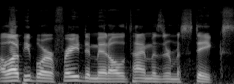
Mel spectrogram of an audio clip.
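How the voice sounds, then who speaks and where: This man's voice sits at a fairly high pitch. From Windsor, Ontario, Canada. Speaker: restaurant owner. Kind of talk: casual interview chat. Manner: hesitant, filler-heavy.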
